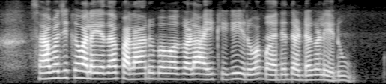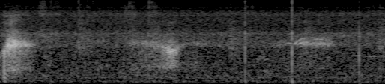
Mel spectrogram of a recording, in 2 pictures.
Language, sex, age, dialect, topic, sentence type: Kannada, male, 18-24, Mysore Kannada, banking, question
